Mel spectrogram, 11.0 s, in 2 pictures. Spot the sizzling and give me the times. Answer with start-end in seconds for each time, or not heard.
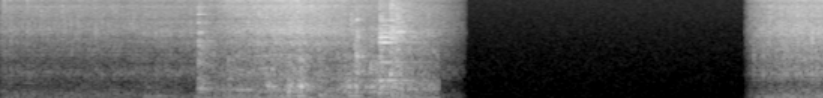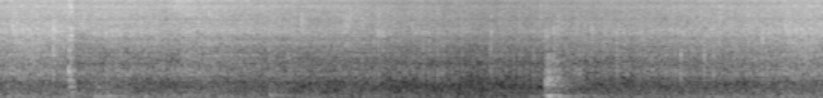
0.0-3.1, 5.0-10.9.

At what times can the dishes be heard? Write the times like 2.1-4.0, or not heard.
1.3-3.0.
